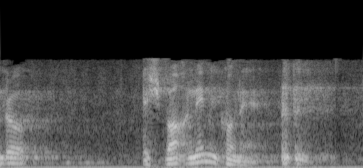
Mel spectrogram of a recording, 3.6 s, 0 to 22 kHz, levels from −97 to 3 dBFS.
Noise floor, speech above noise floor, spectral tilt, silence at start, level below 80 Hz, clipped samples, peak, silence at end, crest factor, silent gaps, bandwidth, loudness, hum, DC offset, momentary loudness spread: -46 dBFS; 22 dB; -7 dB/octave; 0 s; -48 dBFS; under 0.1%; -6 dBFS; 0 s; 20 dB; none; 5.4 kHz; -25 LUFS; none; 0.9%; 21 LU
